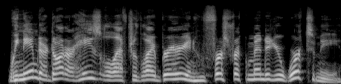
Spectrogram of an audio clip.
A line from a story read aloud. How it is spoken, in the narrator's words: Alana says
